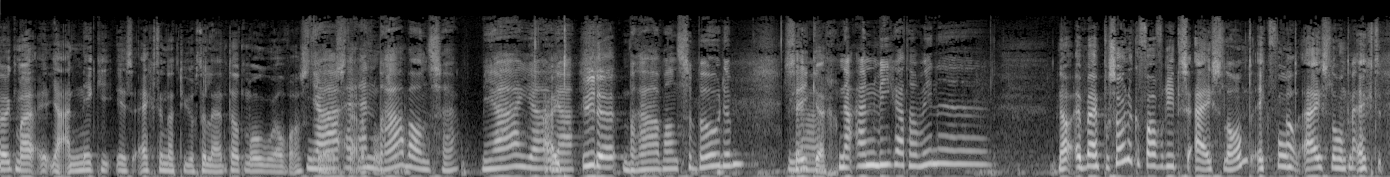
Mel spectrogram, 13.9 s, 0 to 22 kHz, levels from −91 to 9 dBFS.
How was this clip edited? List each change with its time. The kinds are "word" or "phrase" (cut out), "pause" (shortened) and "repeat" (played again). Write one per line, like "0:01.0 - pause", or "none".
none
